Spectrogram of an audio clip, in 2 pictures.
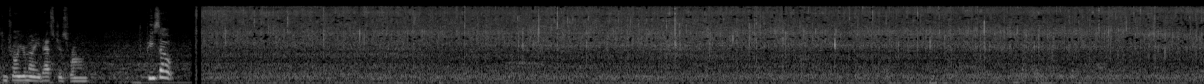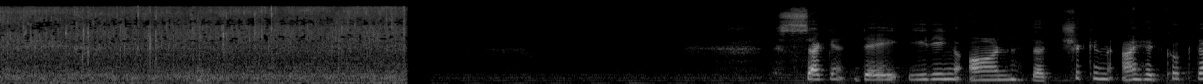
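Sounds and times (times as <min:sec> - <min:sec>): food sizzling in a skillet: 0:02.0 - 0:16.2.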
